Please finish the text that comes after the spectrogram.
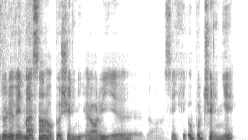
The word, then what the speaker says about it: Opolchenie: donc les milices de levée de masse, hein, Opochelny. Alors lui, c'est écrit Opochelnier, donc on prononce Opochelny.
